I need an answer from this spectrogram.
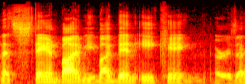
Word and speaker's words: Ben E. King: me chills, and that's Stand By Me by Ben E. King, or is that how you say it? Yes. Ben E. King?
